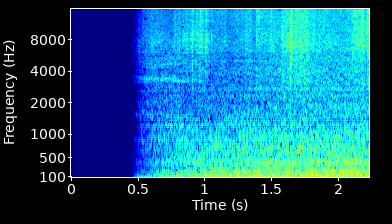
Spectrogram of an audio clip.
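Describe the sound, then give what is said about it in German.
After a moment of silence, a steady, loud low rumble of a car driving along a road into Zittau in Saxony sets in abruptly and holds evenly. “Wir fahren jetzt gerade nach Zittau rein.”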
